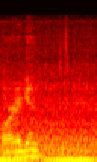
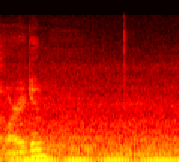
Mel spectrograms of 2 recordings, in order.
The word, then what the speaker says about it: Oregon: the pacific northwest we all know that it's pronounced oregon like oregonians will tell you that it's oregon but i would get a lot of people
